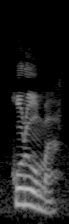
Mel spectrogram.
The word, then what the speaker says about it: Kourouma: por favor, dime si pronunció mal tu apellido. Coruma. Kuruma.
